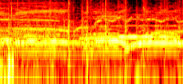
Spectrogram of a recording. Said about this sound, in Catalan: Una forta aplaudiment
